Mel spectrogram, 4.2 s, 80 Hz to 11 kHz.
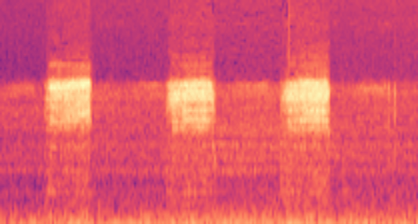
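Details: At 2:39 AM on May 26, 2013, an owl on a night flyabout utters three rasping, hiss-like screeches about 1.2 seconds apart, with a constant low-pitched hum underneath.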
